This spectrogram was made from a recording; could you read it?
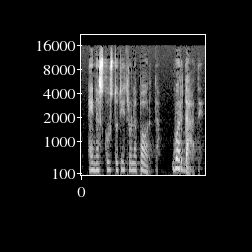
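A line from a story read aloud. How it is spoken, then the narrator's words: Whispered. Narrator (Italian): egli bisbigliò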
